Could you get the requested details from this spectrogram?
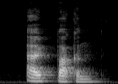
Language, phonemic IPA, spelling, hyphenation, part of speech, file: Dutch, /ˈœy̯tˌpɑ.kə(n)/, uitpakken, uit‧pak‧ken, verb, Nl-uitpakken.ogg
- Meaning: 1. to unpack, to unload things from a package 2. to turn out, to end up 3. to show off, to live lavishly, to party, to spend a lot 4. to express one's emotions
